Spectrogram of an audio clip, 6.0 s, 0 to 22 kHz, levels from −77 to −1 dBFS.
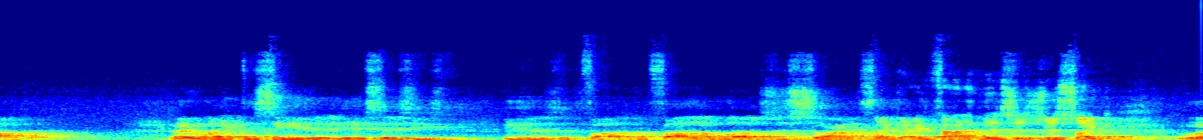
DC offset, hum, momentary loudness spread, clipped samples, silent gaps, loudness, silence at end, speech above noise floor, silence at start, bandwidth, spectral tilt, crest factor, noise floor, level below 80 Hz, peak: under 0.1%; none; 8 LU; under 0.1%; none; -18 LUFS; 0 s; 21 dB; 0 s; 14 kHz; -6.5 dB/octave; 14 dB; -38 dBFS; -70 dBFS; -4 dBFS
